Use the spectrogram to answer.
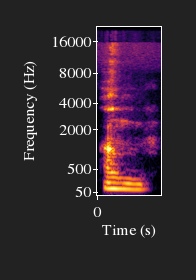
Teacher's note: it's been completely reduced to a bilabial consonant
